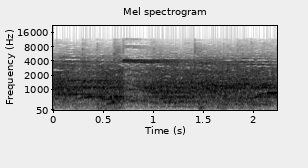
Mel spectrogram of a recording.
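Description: A basketball bouncing on a hardwood gym court during play, over the voices and chatter of players and a small crowd in a reverberant hall. A brief high squeak comes a little before the middle.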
